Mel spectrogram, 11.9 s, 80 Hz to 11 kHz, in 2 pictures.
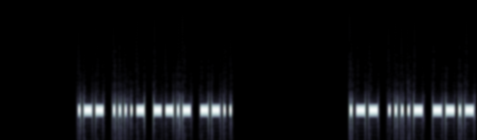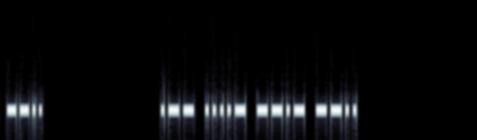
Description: Morse code, heard as a keyed tone, about 29 wpm, 690 Hz. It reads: W4QZ W4QZ W4QZ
